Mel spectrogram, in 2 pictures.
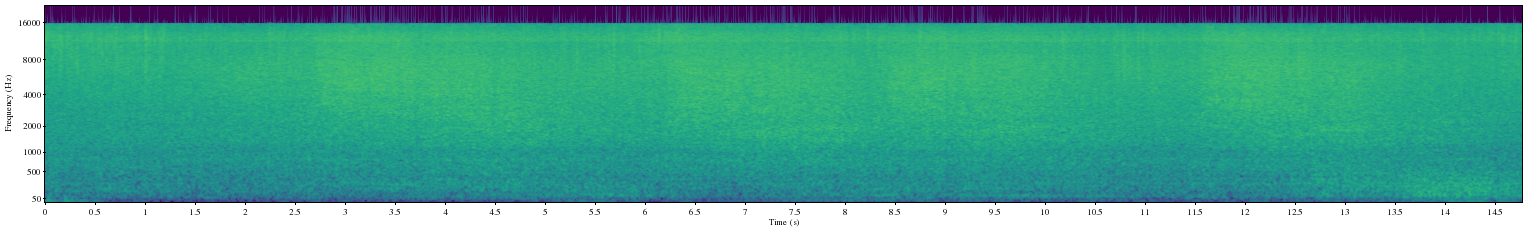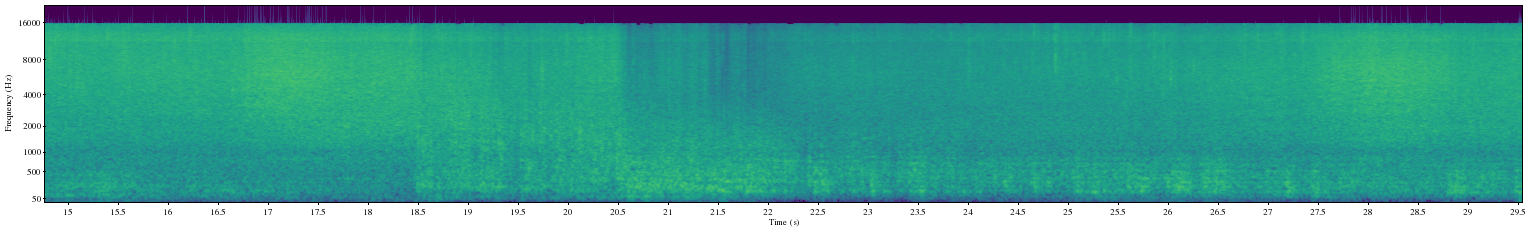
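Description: Heavy downpour of rain, its hiss swelling and easing several times. Thunder rumbles in past the middle, loudest a few seconds after it starts, with the rain going on throughout.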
